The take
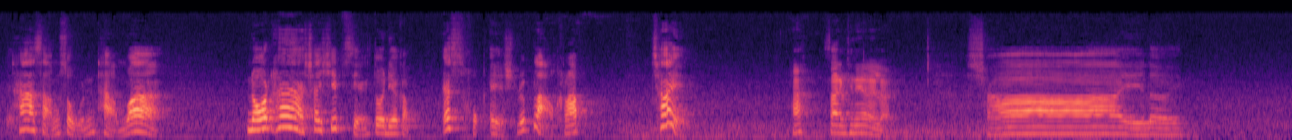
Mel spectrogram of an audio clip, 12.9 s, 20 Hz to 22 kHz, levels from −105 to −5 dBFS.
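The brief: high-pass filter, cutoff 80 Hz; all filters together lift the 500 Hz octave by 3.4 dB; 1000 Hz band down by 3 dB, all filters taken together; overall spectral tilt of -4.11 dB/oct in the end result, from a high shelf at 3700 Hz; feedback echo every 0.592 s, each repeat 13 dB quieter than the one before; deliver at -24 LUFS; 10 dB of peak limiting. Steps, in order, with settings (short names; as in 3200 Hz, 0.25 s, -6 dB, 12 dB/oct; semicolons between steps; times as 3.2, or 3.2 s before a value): HPF 80 Hz; bell 500 Hz +6 dB; bell 1000 Hz -5.5 dB; high shelf 3700 Hz -6 dB; limiter -22 dBFS; feedback echo 0.592 s, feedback 22%, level -13 dB; gain +12.5 dB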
